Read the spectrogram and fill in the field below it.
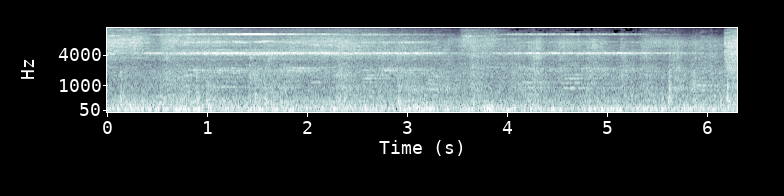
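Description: A long freight train rumbles and clatters past close by.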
